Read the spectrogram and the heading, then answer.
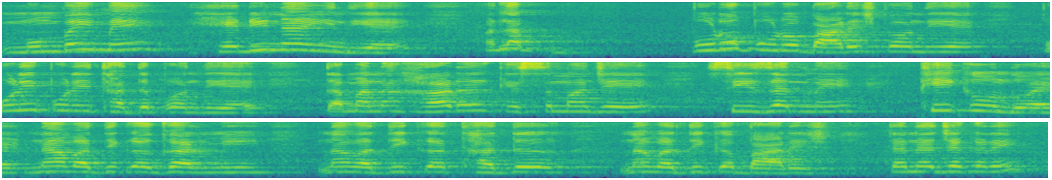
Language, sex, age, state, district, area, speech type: Sindhi, female, 45-60, Maharashtra, Mumbai Suburban, urban, spontaneous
